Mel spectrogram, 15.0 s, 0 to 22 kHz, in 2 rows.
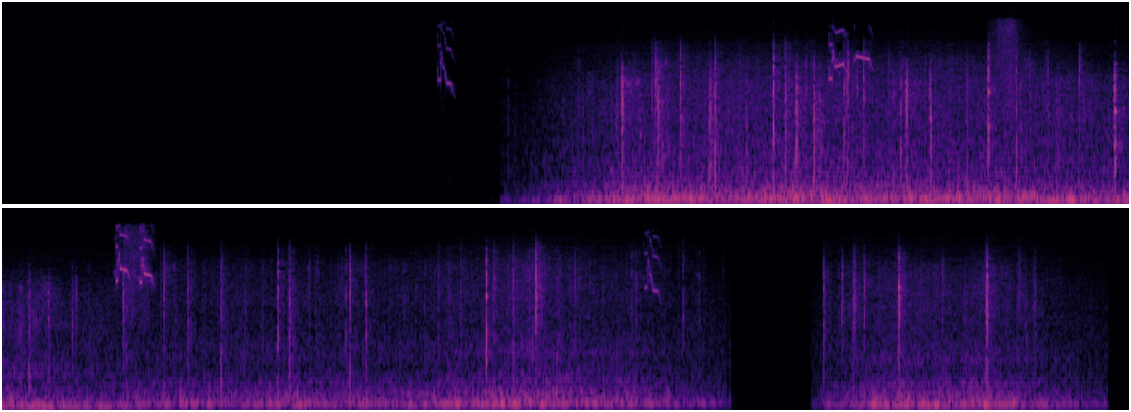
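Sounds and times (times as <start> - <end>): low rumble of flames: 3.3 - 15.0
campfire crackling and popping: 3.4 - 14.9
brief high squeaks: 5.5 - 5.8, 8.3 - 8.6, 11.7 - 12.0.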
